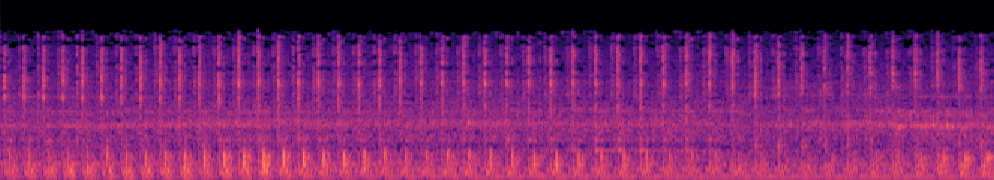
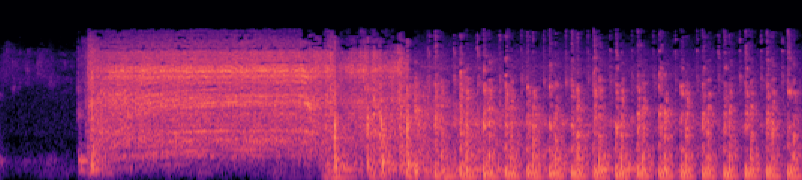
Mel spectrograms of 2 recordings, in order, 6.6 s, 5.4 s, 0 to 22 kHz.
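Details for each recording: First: Volvo Penta 2002 marine diesel from a 1987 sailboat, repaired with new shims after fuel bleeding, fresh-water cooled: steady even chug idling at about 800 rpm, no misses or knocks, not running hot; healthy idle. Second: Volvo Penta 2002 sailboat diesel after repair and fuel bleeding, cold; cranks, catches, runs uneven and lumpy at about three beats a second, throttle works; owner suspects cold and some air still in the fuel; rough running.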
